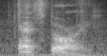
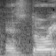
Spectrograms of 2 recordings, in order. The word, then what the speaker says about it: Eastre: the offspring Astore. E-A-S-T-R-E. You can pronounce it Astore because they pronounce it a lot of ways.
